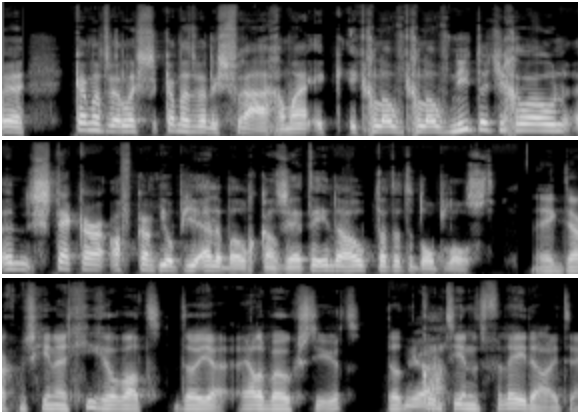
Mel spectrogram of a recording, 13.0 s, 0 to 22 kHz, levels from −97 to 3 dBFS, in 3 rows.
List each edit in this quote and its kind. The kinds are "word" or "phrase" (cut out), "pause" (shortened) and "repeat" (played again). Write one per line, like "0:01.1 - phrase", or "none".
0:02.3 - word
0:03.0 - repeat
0:05.5 - phrase
0:09.1 - word
0:11.4 - pause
